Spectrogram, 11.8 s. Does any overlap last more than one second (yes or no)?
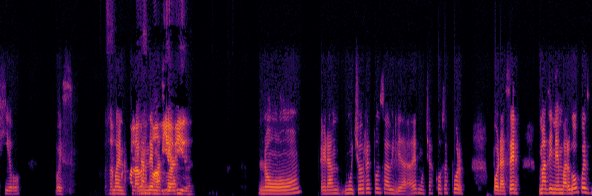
yes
